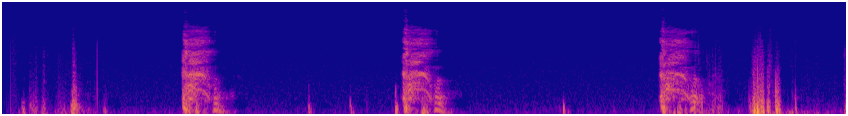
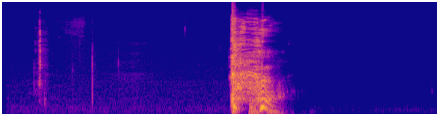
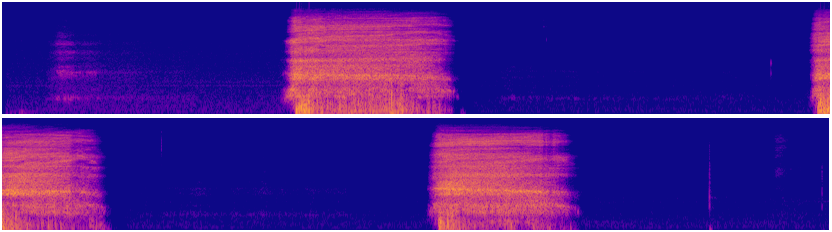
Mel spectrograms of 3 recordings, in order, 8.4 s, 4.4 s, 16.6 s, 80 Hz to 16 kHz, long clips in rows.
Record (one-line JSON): {"three_cough_length": "8.4 s", "three_cough_amplitude": 28262, "three_cough_signal_mean_std_ratio": 0.3, "cough_length": "4.4 s", "cough_amplitude": 32768, "cough_signal_mean_std_ratio": 0.23, "exhalation_length": "16.6 s", "exhalation_amplitude": 31076, "exhalation_signal_mean_std_ratio": 0.38, "survey_phase": "beta (2021-08-13 to 2022-03-07)", "age": "45-64", "gender": "Male", "wearing_mask": "No", "symptom_cough_any": true, "symptom_runny_or_blocked_nose": true, "symptom_fatigue": true, "symptom_headache": true, "symptom_change_to_sense_of_smell_or_taste": true, "symptom_loss_of_taste": true, "symptom_onset": "4 days", "smoker_status": "Current smoker (e-cigarettes or vapes only)", "respiratory_condition_asthma": false, "respiratory_condition_other": false, "recruitment_source": "Test and Trace", "submission_delay": "2 days", "covid_test_result": "Positive", "covid_test_method": "ePCR"}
